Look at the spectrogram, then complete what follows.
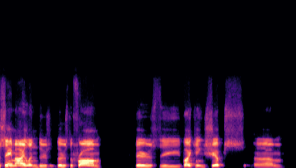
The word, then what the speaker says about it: Fram: as another thing the the proper pronunciation of the fram is the from it's it's just i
